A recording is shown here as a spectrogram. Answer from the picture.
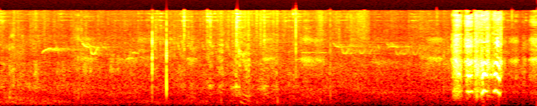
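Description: Quiet outdoor background on a park lawn with a few faint high chirps and light clicks, then a short, loud, broken vocal burst near the end.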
